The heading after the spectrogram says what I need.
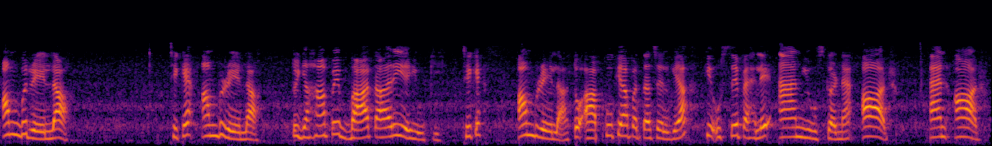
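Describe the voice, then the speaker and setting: A woman teaching English grammar, explaining in Hindi mixed with English, checking in often with her students and reading example phrases slowly and carefully. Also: fairly high pitch. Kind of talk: explanatory grammar lesson for exam aspirants. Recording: dull lo-fi home recording, faint background noise.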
